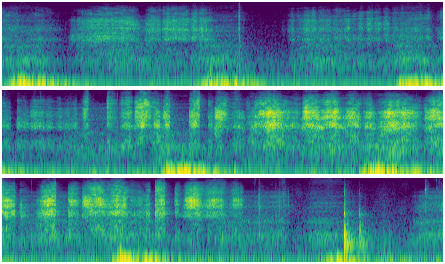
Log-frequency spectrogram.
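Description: Stiff paper rustles and scrapes as it is handled.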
